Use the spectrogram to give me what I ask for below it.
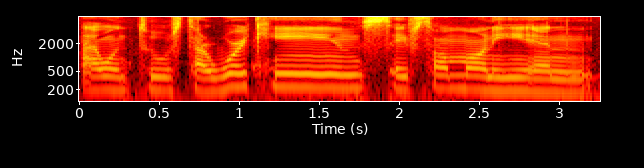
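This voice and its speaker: Speaking in a Spanish accent, the woman keeps a fairly even intonation. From Spain. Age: 20s. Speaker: pro kiteboarder. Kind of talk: casual interview.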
